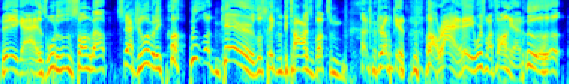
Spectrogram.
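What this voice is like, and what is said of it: Imitates another person's voice. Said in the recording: “my Diamond Dave impression.”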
